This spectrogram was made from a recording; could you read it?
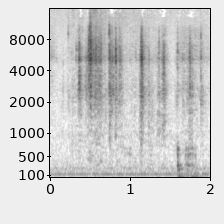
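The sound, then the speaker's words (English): A piece of paper rustles in a quick series of crisp, crinkly bursts, some sharper than others, with a low steady hum underneath and no talking. “Yeah, you can cut out the sound of the piece of paper.”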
